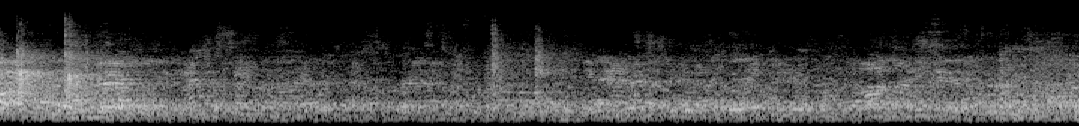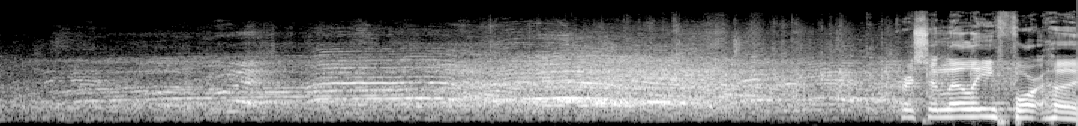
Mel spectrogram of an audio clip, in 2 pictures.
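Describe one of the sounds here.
A large crowd murmurs and then cheers and whoops loudly.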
